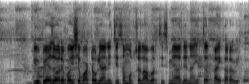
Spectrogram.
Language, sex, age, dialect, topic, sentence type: Marathi, male, 18-24, Standard Marathi, banking, question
